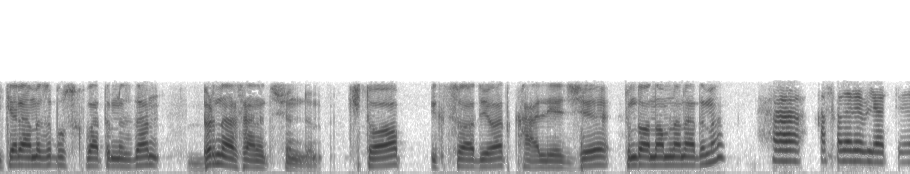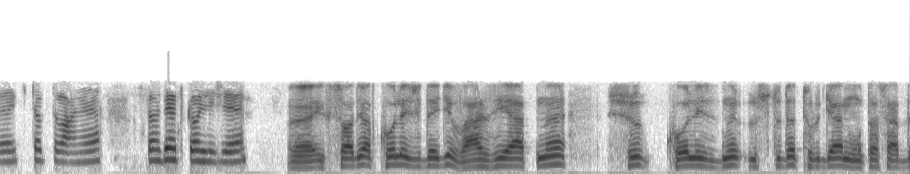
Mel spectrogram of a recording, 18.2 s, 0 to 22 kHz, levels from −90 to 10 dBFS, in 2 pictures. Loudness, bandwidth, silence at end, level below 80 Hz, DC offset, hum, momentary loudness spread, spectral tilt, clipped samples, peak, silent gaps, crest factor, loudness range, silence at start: -20 LUFS; 3.9 kHz; 0 s; -62 dBFS; under 0.1%; none; 11 LU; -3.5 dB/octave; under 0.1%; 0 dBFS; none; 20 dB; 2 LU; 0 s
